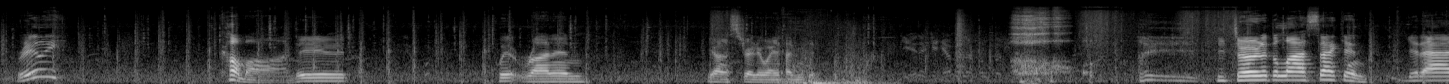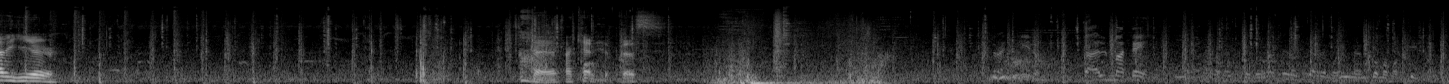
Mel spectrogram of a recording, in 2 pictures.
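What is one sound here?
Footsteps run quickly over stone and grass.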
